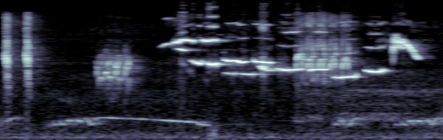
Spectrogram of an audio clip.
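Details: Brown-chested jungle flycatcher in the wild, recorded as a lure and tutor sound: a long low pure whistle slowly falling, then a run of high thin whistled phrases over a renewed low whistle.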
